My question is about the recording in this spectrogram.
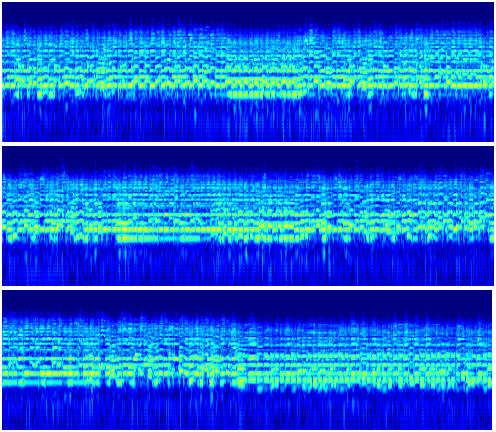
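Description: Fiddle music: a bowed violin playing a busy, repeating hillbilly-style line over long held drone notes, with a lower drone note coming and going.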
